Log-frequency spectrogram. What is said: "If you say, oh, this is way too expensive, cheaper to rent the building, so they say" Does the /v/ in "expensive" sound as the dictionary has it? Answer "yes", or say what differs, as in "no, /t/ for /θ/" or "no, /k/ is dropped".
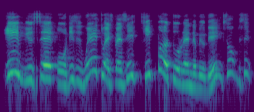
no, /f/ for /v/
